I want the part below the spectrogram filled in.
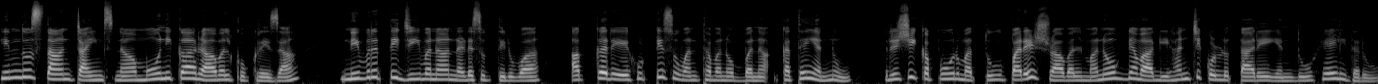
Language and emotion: Kannada, neutral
